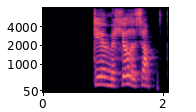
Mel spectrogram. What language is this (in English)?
Icelandic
